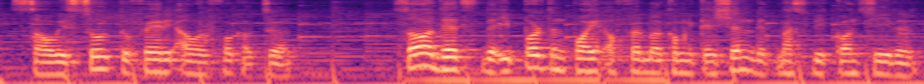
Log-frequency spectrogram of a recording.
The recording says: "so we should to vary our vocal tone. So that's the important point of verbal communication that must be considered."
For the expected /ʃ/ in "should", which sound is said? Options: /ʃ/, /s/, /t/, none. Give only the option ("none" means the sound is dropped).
/s/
